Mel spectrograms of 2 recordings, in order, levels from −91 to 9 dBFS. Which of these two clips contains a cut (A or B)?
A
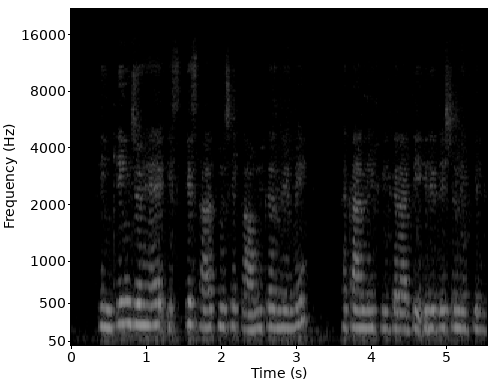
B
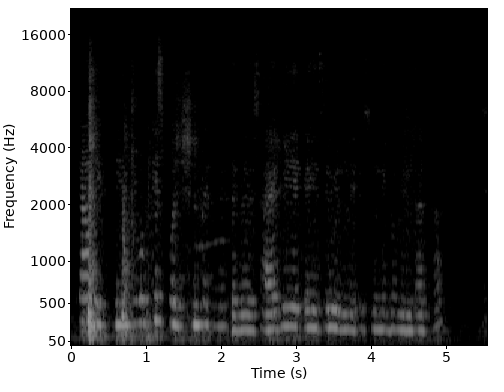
B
